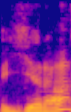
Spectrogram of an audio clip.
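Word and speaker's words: Jera: Voilà, donc on va commencer tout de suite avec la rune Yera, ça s'écrit J-E-R-A.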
